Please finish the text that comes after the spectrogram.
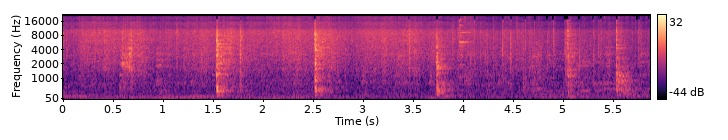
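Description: Fried rice stirred and cooked in a pan, with a steady sizzle broken by sharp scrapes of the spatula at an irregular beat, close and clear with no talking.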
